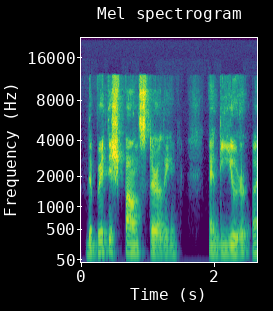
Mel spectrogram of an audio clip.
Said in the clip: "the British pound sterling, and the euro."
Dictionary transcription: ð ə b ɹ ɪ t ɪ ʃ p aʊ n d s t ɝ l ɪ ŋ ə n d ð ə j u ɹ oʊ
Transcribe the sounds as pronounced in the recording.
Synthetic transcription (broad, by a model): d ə b ɹ ɪ t ɪ ʃ p aʊ n d s t ɝ l ɪ ŋ ə n d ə j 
